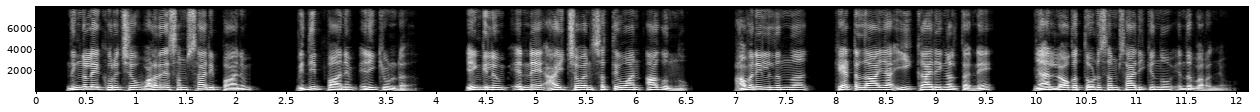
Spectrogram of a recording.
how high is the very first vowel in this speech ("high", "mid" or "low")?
high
